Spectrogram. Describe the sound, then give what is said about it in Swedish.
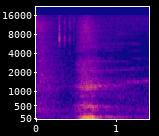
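A single audible breath out as Jesus breathes on his disciples. The soft, whooshing exhale swells to a brief peak midway and then fades, heard alone without speech. “Sen andades han på dem och sa:”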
